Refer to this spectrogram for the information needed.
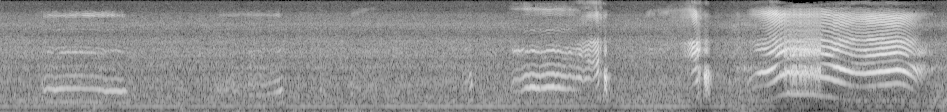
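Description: Short wailing cries building to a longer, louder cry over a steady hum; ordinary newborn crying from a sound-effect recording.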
